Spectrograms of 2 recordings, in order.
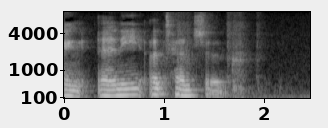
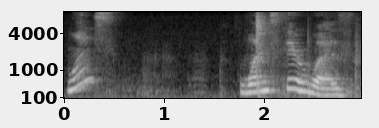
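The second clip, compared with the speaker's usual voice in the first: storybook opening; 7 semitones higher, slower than usual. A narrator's reading.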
